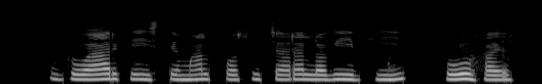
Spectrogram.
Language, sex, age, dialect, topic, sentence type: Magahi, female, 36-40, Southern, agriculture, statement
